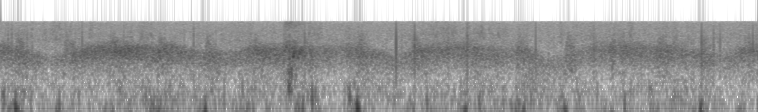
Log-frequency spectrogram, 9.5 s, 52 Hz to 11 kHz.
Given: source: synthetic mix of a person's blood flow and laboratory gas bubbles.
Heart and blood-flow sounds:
Doppler ultrasound of blood flow; subclavian vein
3.55-3.80 s: bubbles
From the record:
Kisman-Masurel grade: 113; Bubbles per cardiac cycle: 1 to 2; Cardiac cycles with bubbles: 1 to 10%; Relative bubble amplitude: loud (0.450 to 0.775); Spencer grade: 1 (occasional bubble signal discernible with the cardiac motion signal, with majority of cardiac periods free of bubbles); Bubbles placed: anywhere in the cardiac cycle

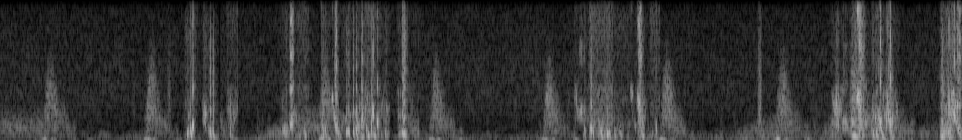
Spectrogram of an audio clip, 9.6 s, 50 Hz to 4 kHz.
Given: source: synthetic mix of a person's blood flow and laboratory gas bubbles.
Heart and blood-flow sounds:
Doppler ultrasound of blood flow; subclavian vein
1.84-1.98 s: bubbles
2.02-2.19 s: bubbles
2.26-2.38 s: bubbles
2.79-3.10 s: bubbles
3.21-3.91 s: bubbles
3.97-4.21 s: bubbles
5.74-6.61 s: bubbles
8.31-9.00 s: bubbles
9.39-9.63 s: bubbles
From the record:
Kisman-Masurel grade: 333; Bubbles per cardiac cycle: rolling drumbeat, 9 or more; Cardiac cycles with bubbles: 50 to 99%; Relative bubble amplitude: loud (0.450 to 0.775); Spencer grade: 3 (all of the cardiac periods contain showers or single bubble signals, but not dominating or overriding the cardiac motion signals); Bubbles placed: anywhere in the cardiac cycle

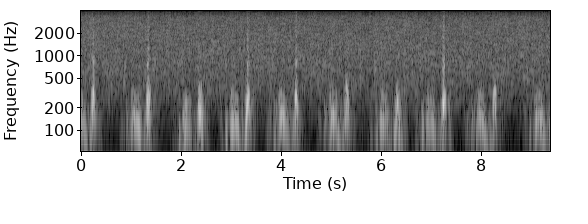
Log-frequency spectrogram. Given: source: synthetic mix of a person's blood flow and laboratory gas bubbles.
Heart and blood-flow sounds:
Doppler ultrasound of blood flow; precordium
no bubbles
From the record:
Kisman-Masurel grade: 000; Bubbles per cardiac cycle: 0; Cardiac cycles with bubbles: 0%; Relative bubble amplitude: no bubbles discernible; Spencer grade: 0 (complete lack of bubble signals)

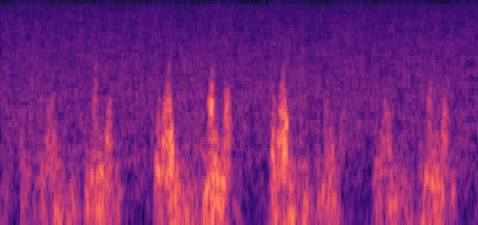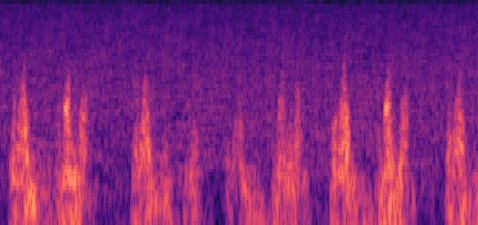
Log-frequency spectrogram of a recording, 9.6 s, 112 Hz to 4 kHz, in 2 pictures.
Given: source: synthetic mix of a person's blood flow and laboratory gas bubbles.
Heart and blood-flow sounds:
Doppler ultrasound of blood flow; precordium
no bubbles
From the record:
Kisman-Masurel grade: 000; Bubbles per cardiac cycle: 0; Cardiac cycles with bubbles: 0%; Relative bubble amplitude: no bubbles discernible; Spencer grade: 0 (complete lack of bubble signals)

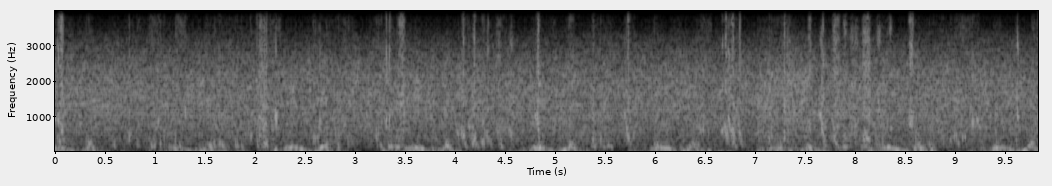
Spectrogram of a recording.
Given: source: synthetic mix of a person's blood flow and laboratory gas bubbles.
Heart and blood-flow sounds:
Doppler ultrasound of blood flow; precordium
0.00-0.16 s: bubbles
0.28-0.40 s: bubbles
0.56-0.65 s: bubbles
0.70-0.78 s: bubbles
0.81-1.35 s: bubbles
1.49-2.28 s: bubbles
2.57-2.98 s: bubbles
3.18-3.57 s: bubbles
4.00-4.62 s: bubbles
4.78-5.03 s: bubbles
5.09-5.28 s: bubbles
5.35-5.60 s: bubbles
5.67-5.85 s: bubbles
5.97-6.08 s: bubbles
6.40-6.58 s: bubbles
6.63-6.93 s: bubbles
7.10-7.37 s: bubbles
7.53-7.59 s: bubbles
7.63-8.40 s: bubbles
8.52-9.28 s: bubbles
9.38-9.49 s: bubbles
9.59-9.70 s: bubbles
9.76-9.84 s: bubbles
From the record:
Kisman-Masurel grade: 342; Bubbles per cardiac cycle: rolling drumbeat, 9 or more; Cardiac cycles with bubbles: 100%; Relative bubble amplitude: moderate (0.250 to 0.450); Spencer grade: 3 (all of the cardiac periods contain showers or single bubble signals, but not dominating or overriding the cardiac motion signals); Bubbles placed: anywhere in the cardiac cycle

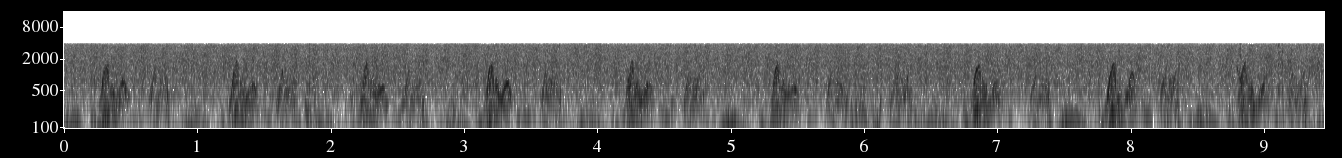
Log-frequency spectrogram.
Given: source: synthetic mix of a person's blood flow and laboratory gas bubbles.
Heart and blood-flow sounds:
Doppler ultrasound of blood flow; precordium
1.78-1.91 s: bubbles
2.13-2.19 s: bubbles
2.88-3.14 s: bubbles
5.81-6.06 s: bubbles
6.99-7.07 s: bubbles
8.78-8.90 s: bubbles
9.05-9.21 s: bubbles
From the record:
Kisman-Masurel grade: 121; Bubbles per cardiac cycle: 1 to 2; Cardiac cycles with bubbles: 10 to 50%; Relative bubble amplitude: barely perceptible (0.100 to 0.250); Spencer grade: 2 (many but less than half of the cardiac periods contain bubble signals, singularly or in groups); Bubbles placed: anywhere in the cardiac cycle

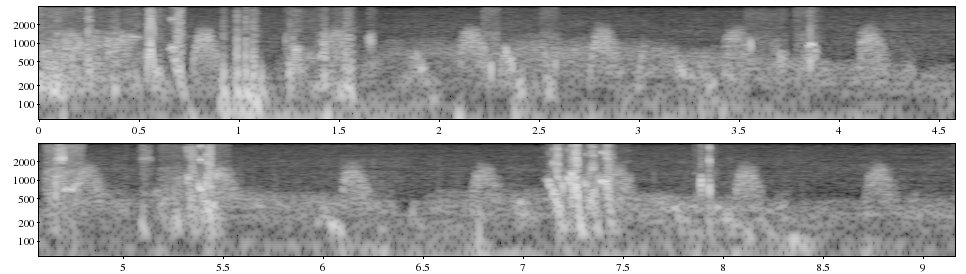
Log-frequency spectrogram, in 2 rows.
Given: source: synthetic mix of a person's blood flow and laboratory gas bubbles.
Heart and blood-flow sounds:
Doppler ultrasound of blood flow; subclavian vein
0.00-0.75 s: bubbles
1.22-1.59 s: bubbles
1.64-1.68 s: bubbles
2.22-2.30 s: bubbles
2.51-2.60 s: bubbles
3.53-3.75 s: bubbles
3.78-3.92 s: bubbles
4.61-4.80 s: bubbles
5.08-5.15 s: bubbles
5.17-5.54 s: bubbles
7.09-7.54 s: bubbles
7.85-7.97 s: bubbles
From the record:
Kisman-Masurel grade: 232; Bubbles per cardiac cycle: several, 3 to 8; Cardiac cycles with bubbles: 50 to 99%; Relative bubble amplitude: moderate (0.250 to 0.450); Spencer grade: 3 (all of the cardiac periods contain showers or single bubble signals, but not dominating or overriding the cardiac motion signals); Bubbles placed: anywhere in the cardiac cycle

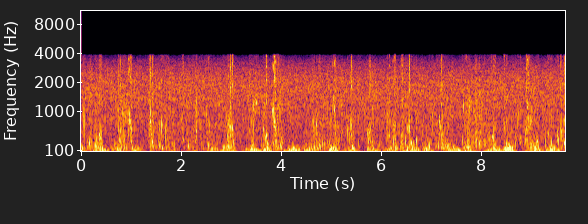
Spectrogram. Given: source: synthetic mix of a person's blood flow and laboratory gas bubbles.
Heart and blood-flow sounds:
Doppler ultrasound of blood flow; precordium
0.00-0.48 s: bubbles
0.57-1.11 s: bubbles
1.32-1.90 s: bubbles
1.99-2.67 s: bubbles
2.81-3.11 s: bubbles
3.35-3.54 s: bubbles
3.57-4.10 s: bubbles
4.59-5.20 s: bubbles
5.30-5.60 s: bubbles
5.63-6.03 s: bubbles
6.07-6.75 s: bubbles
6.91-7.41 s: bubbles
7.60-8.37 s: bubbles
8.42-9.21 s: bubbles
9.26-9.70 s: bubbles
From the record:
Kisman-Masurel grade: 342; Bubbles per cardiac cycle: rolling drumbeat, 9 or more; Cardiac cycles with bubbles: 100%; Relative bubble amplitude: moderate (0.250 to 0.450); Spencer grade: 3 (all of the cardiac periods contain showers or single bubble signals, but not dominating or overriding the cardiac motion signals); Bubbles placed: anywhere in the cardiac cycle

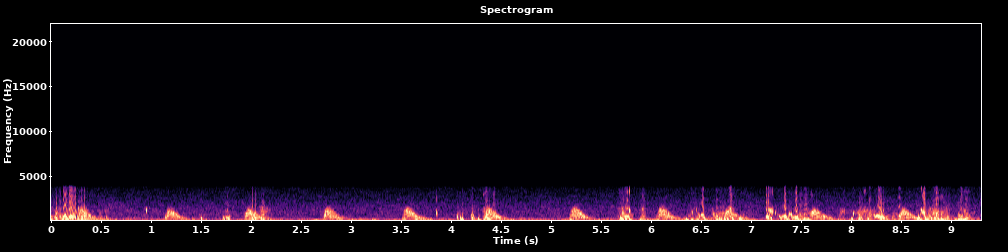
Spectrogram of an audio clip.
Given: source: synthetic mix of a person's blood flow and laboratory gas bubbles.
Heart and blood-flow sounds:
Doppler ultrasound of blood flow; subclavian vein
0.00-0.60 s: bubbles
0.92-0.99 s: bubbles
1.47-1.56 s: bubbles
1.69-1.83 s: bubbles
1.92-2.23 s: bubbles
3.83-3.90 s: bubbles
4.04-4.47 s: bubbles
5.66-5.99 s: bubbles
6.09-6.14 s: bubbles
6.33-6.98 s: bubbles
7.12-7.65 s: bubbles
7.87-8.52 s: bubbles
8.63-9.24 s: bubbles
From the record:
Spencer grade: 3 (all of the cardiac periods contain showers or single bubble signals, but not dominating or overriding the cardiac motion signals); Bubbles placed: anywhere in the cardiac cycle

